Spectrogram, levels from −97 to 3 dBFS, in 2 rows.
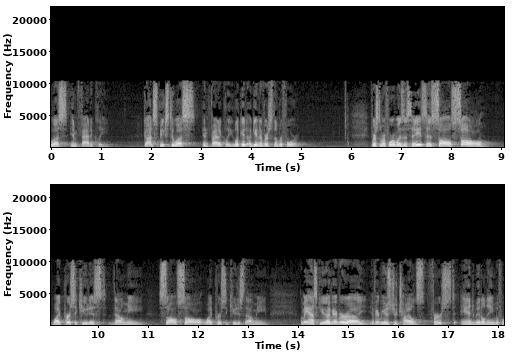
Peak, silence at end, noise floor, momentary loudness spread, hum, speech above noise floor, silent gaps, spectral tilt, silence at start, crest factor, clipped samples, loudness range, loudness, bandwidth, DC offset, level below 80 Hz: -2 dBFS; 0 s; -56 dBFS; 13 LU; none; 38 dB; none; -5 dB/octave; 0 s; 16 dB; under 0.1%; 6 LU; -19 LUFS; 11 kHz; under 0.1%; -56 dBFS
